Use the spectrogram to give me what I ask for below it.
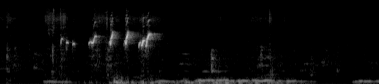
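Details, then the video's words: Male goldfinch (kutilang emas), lively and chattering, its song used as a lure: a brief burst of five quick, sharp rising chirps, followed by a low humming rumble and scattered faint clicks. "kutilang emas gacor dan lincah pancingan ampuh dengan suara merdu"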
